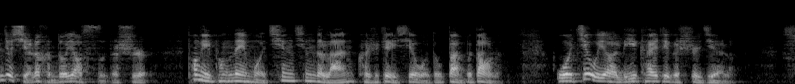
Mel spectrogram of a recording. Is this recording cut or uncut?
cut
